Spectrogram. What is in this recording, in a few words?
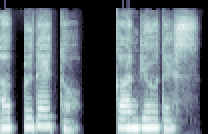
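Voice growth Japanese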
